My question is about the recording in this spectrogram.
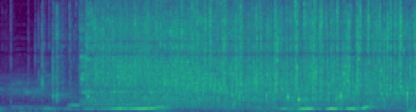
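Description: Egg-soaked bread sizzling and crackling on the hot nonstick plate of an electric sandwich maker. The sizzle starts suddenly about a second in, as the slice is laid down, and keeps going.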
